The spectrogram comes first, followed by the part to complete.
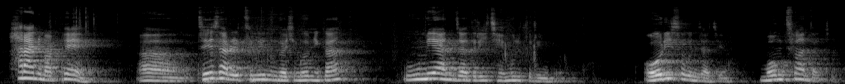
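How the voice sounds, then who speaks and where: A woman pastor preaching a sermon, putting rhetorical questions to her congregation and answering them herself. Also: mid-range voice. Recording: echoey room.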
